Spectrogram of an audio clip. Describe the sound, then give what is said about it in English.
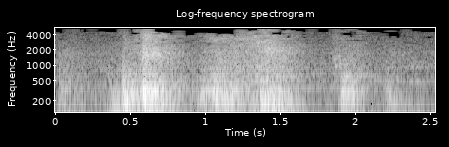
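A door being shut, heard as a few soft, muffled knocks and rattles spread over a couple of seconds, with one slightly stronger bump early on. Quiet overall, and no one speaks. “You have shut the door on the record.”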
